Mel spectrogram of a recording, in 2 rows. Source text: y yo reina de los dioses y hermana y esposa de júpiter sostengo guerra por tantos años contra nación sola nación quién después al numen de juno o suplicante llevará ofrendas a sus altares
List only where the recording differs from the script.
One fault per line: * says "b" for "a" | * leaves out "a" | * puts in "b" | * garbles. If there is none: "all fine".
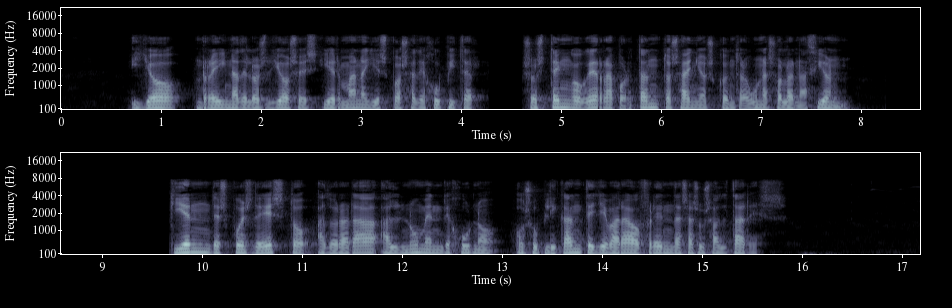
* says "una" for "nación"
* puts in "de esto adorará"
